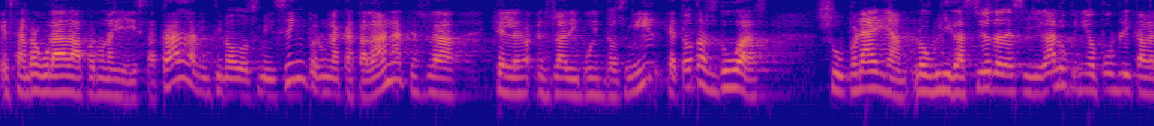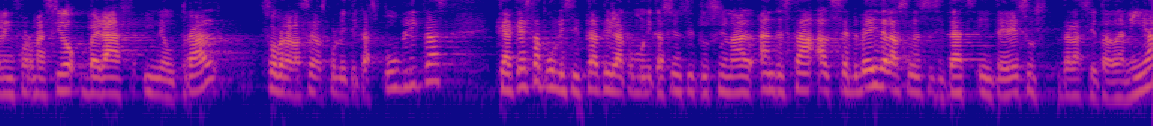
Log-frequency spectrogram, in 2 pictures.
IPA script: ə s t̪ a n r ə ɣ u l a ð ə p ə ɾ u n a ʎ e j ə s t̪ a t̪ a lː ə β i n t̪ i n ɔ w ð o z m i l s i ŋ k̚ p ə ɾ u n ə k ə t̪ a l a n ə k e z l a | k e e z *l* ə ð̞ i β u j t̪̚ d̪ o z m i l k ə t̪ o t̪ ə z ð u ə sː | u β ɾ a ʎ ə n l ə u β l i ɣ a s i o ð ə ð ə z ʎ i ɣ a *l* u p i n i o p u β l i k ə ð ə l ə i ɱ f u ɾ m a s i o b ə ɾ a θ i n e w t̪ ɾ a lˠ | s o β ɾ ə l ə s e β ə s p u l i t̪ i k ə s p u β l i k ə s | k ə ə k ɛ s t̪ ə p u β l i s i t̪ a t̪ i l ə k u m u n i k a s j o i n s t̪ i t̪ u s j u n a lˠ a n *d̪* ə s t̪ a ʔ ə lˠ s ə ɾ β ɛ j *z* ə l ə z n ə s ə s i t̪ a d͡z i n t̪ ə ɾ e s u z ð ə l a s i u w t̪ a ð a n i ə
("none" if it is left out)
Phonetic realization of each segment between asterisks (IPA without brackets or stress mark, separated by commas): l, l, d̪, ð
